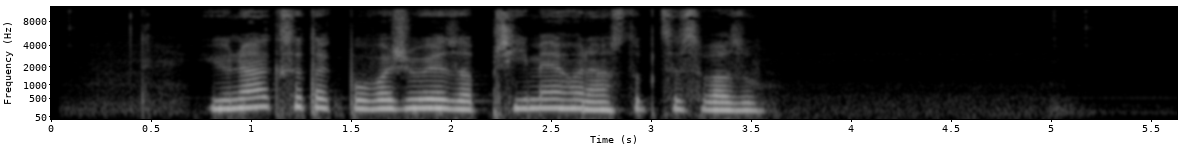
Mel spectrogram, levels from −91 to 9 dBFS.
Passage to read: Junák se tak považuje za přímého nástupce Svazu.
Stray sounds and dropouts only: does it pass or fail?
pass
